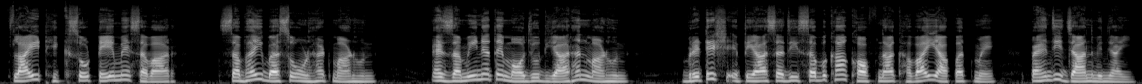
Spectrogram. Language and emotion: Sindhi, neutral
